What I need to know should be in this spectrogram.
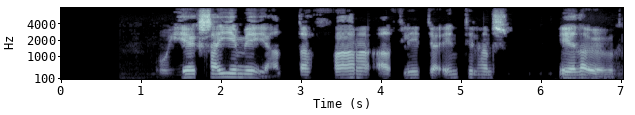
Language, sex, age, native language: Icelandic, male, 30-39, Icelandic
